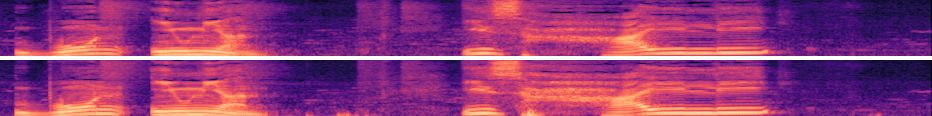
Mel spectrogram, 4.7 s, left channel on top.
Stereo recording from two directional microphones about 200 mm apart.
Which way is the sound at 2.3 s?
25° right (ahead or behind).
